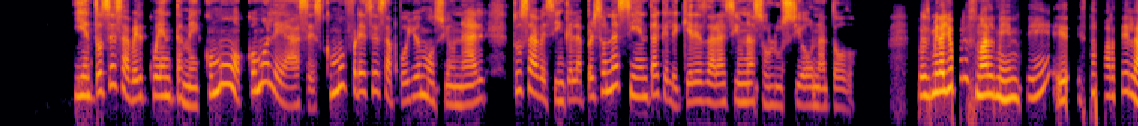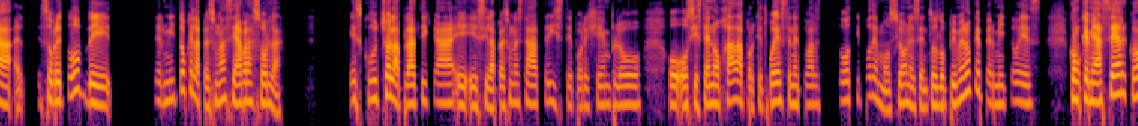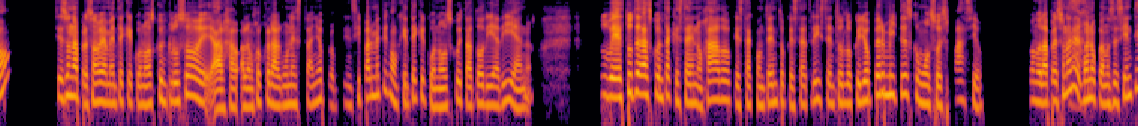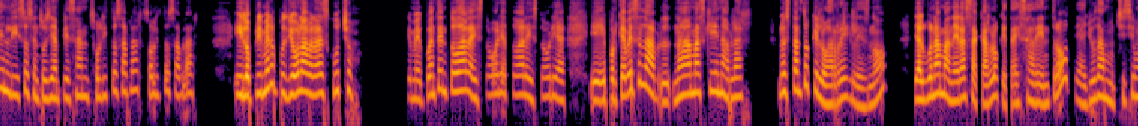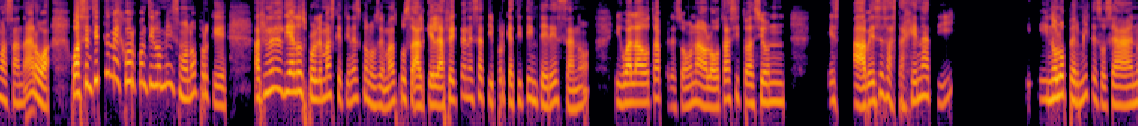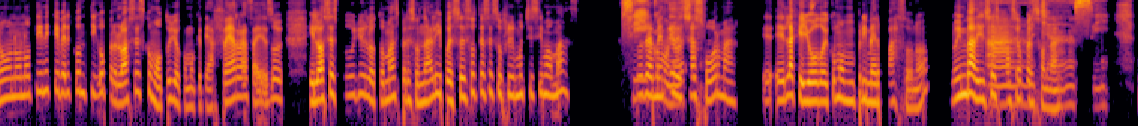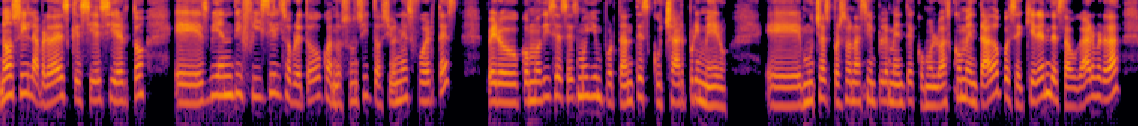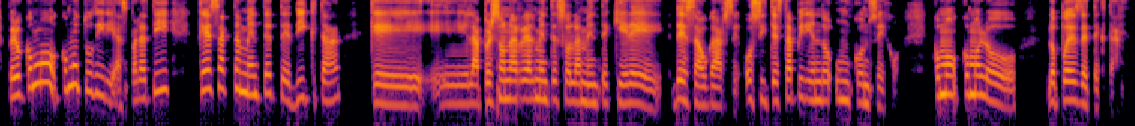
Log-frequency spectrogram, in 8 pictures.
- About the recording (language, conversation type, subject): Spanish, podcast, ¿Cómo ofreces apoyo emocional sin intentar arreglarlo todo?
- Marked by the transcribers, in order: tapping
